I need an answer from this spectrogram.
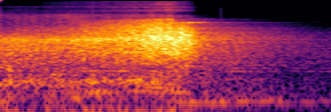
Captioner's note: boom!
